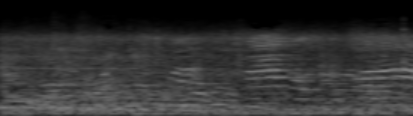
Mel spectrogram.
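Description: Two short high-pitched squeals from a newborn macaque, the second falling in pitch, over a low murmur of human voices.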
